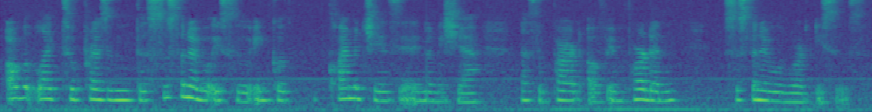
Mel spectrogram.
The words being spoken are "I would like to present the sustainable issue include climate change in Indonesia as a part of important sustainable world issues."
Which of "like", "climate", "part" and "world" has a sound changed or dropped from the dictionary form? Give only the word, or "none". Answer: world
